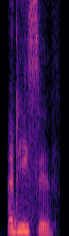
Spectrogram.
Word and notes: adhesive: Indian

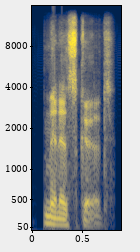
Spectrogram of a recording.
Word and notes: miniskirt: British English

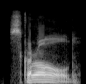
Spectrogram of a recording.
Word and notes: scrolled: American English

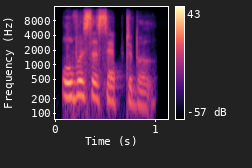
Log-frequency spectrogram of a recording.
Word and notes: Oversusceptible: Indian

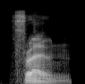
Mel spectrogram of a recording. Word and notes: throne: British English

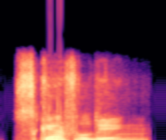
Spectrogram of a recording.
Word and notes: Scaffolding: British English

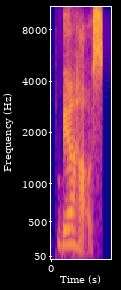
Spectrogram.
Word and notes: beerhouse: Indian

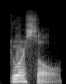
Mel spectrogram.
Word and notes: dorsal: American English

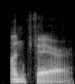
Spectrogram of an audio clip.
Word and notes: unfair: American English

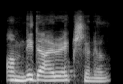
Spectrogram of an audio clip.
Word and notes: omnidirectional: Indian

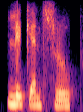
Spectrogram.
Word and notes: Lycanthrope: Indian

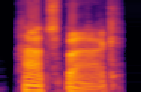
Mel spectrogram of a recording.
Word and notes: hatchback: British English

